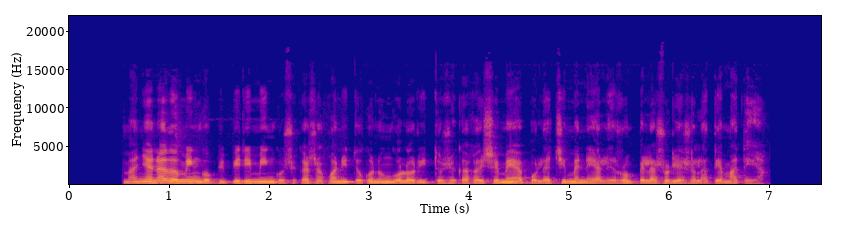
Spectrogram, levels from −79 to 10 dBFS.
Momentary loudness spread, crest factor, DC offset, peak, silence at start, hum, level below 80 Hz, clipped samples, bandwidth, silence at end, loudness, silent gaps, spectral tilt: 8 LU; 16 dB; under 0.1%; 0 dBFS; 0.55 s; none; -56 dBFS; under 0.1%; 13 kHz; 0.55 s; -17 LUFS; none; -5.5 dB/octave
